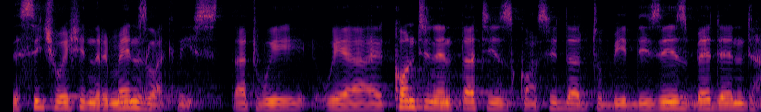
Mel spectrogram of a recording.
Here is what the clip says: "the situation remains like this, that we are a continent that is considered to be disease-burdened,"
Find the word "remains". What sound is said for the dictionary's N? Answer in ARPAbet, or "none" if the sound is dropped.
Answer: N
